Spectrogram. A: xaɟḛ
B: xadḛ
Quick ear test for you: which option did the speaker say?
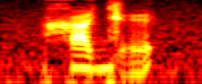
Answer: A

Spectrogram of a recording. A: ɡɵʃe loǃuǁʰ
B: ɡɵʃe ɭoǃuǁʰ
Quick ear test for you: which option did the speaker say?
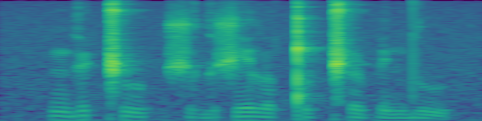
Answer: A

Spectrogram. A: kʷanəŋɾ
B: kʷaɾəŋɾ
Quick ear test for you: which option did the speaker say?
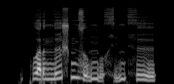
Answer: B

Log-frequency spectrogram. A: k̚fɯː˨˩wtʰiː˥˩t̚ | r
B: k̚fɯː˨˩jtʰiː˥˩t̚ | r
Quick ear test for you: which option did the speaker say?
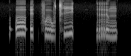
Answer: A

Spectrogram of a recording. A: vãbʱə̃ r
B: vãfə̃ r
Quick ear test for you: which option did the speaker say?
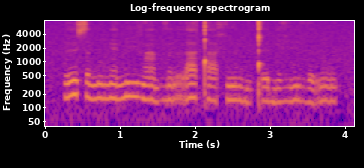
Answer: A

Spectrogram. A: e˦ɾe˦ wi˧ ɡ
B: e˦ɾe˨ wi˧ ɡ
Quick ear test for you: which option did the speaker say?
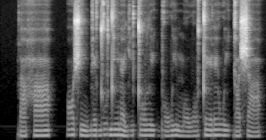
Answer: A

